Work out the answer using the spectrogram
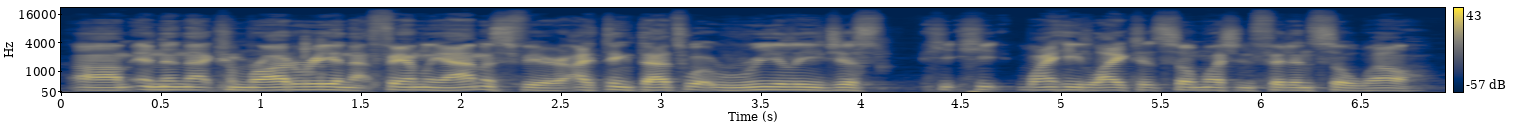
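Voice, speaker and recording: A man's voice: medium pitch, level tone, fairly quick. A man in his forties from Texas hosting a podcast, talking casually and rambling with many restarts. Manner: rambling, frequent restarts and fillers. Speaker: podcast host. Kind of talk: casual chat.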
